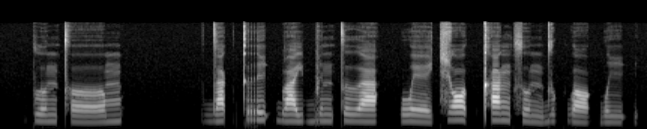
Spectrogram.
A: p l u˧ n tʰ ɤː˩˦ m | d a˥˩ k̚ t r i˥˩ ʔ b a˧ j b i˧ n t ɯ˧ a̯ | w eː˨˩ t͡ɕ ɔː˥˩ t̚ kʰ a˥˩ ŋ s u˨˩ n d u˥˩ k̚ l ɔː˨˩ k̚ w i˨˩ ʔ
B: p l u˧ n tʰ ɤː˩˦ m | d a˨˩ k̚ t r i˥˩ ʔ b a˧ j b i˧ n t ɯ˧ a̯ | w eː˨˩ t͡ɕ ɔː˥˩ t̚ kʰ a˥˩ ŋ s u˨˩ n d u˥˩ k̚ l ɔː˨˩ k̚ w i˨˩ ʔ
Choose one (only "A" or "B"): A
